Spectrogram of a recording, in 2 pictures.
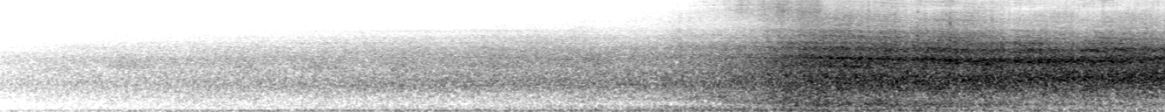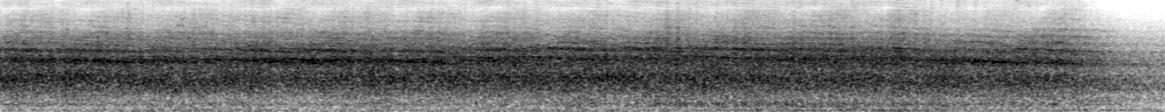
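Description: Freight train passing at speed on an electrified main line: the rolling noise builds as it approaches, then the covered freight wagons go by in a loud steady rush with a high steady squeal from the wheels, easing off near the end as the train moves away.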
